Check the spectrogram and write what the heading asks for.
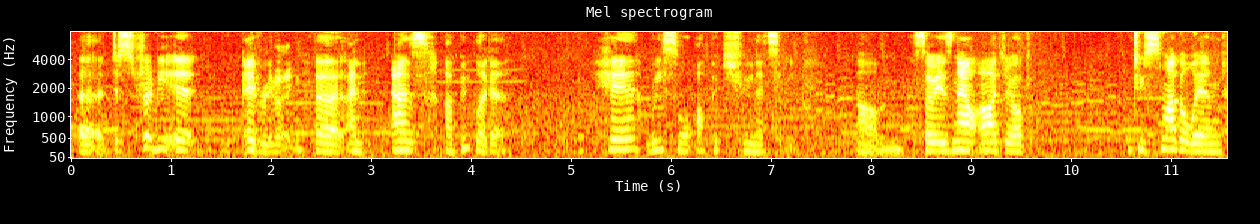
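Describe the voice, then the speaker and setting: A woman game developer with a scratchy, rough voice from feeling unwell, chatting casually through a livestream of her studio's game, with many ums and uhs. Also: mid-range voice. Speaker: game developer streaming a demo.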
